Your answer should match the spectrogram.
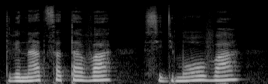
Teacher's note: alle diese Ordnungszahlen haben die Endung O, G, O, die wird aber immer mit W ausgesprochen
